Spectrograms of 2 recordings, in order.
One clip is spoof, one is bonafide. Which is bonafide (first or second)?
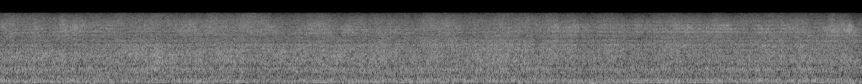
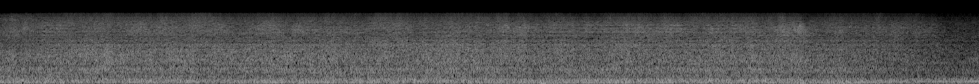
second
